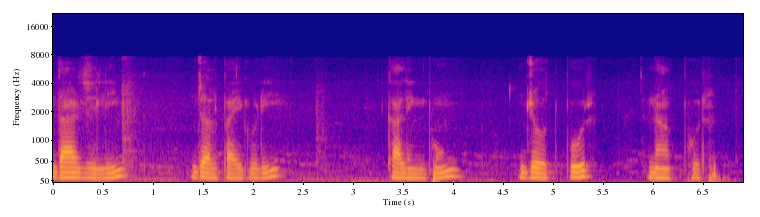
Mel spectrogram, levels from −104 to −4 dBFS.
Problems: none marked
